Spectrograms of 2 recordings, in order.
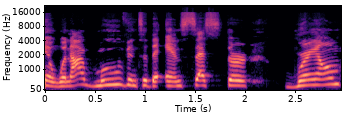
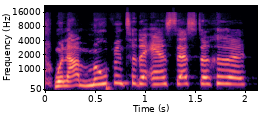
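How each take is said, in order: First: Said in the usual way. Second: Higher emphatic restatement; raised repeat. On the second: Shown as a demonstration.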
